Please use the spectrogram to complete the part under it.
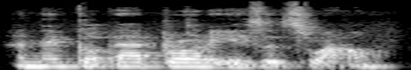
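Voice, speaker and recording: A woman reading a picture book aloud for young children, playfully expressive, adding chatty asides and questions about the pictures, in a noisy home recording. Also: mid-range voice, gravelly. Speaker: storybook reader for young children. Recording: noticeable background noise, home online recording.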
